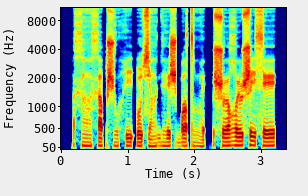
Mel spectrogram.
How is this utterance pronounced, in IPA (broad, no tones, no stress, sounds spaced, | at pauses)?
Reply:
x a̤ x a p ʃ o̤ h i ʔ õ ɕ a̤ ɡʱ e ʃ ɓ u tˤ e̤ | ʂ ɵ ʁ ʉ ʂ i s e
